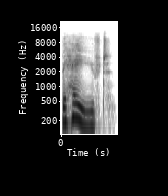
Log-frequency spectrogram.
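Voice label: "behaved", en, uk British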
